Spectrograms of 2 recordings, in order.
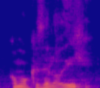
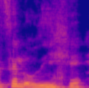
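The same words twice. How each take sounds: First: Se lo dije said softly, almost under his breath; quiet telling. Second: Se lo dije said louder and pointed, like "entérate"; defiant telling. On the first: Retold or imitated. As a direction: let se lo dije slip out quietly. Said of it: "Pero ese "se lo dije" era más un como". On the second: Shown as a demonstration. Explaining what he meant to his mother, defiant. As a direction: throw se lo dije out as a challenge. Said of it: "era más un como, "Entérate".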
